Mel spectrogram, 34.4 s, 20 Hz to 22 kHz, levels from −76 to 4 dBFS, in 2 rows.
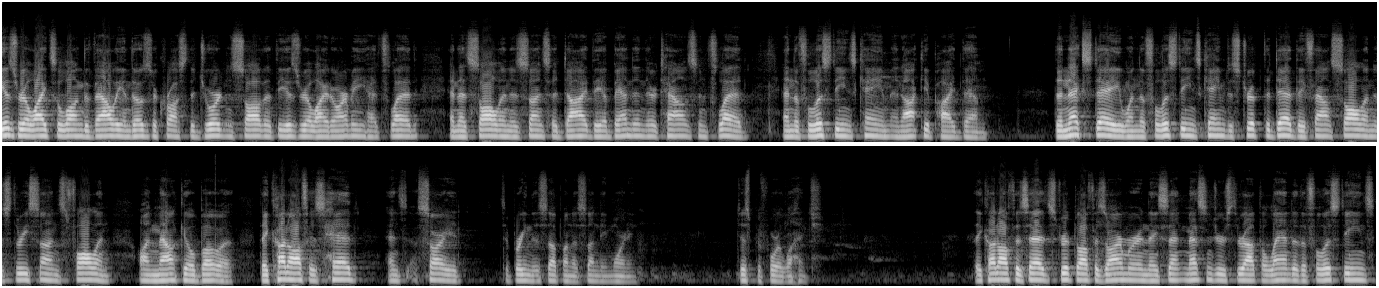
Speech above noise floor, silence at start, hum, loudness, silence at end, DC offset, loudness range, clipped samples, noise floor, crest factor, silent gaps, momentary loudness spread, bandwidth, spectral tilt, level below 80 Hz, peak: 44 dB; 0 s; none; -15 LUFS; 0.05 s; under 0.1%; 10 LU; 0.1%; -59 dBFS; 16 dB; none; 12 LU; 11.5 kHz; -6 dB/octave; -64 dBFS; 0 dBFS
